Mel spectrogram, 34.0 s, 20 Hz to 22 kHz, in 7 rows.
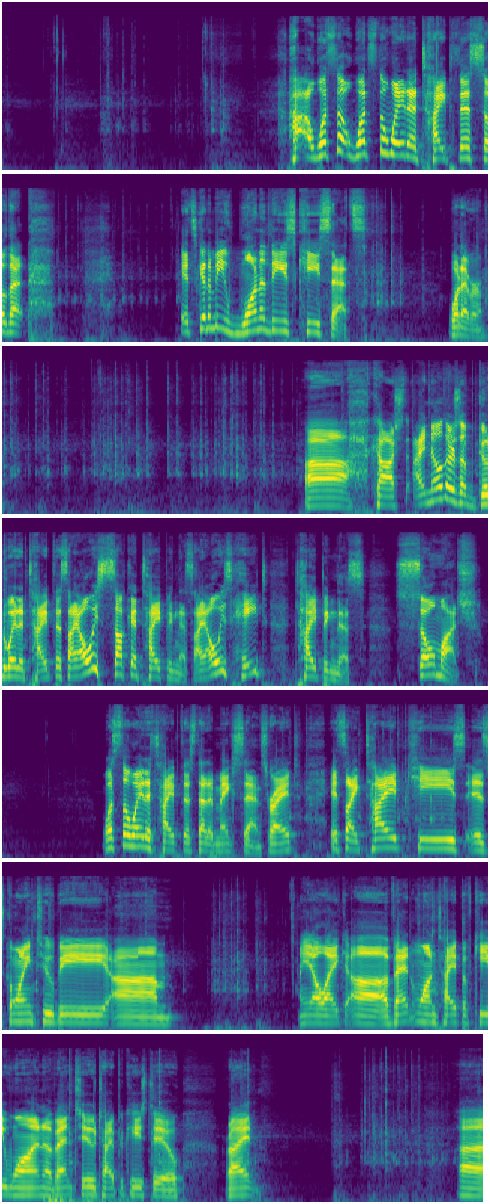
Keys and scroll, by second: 28.3-29.4 typing, 29.8 Tab, 29.9 Return, 30.7 Tab, 30.8 Return, 31.6 Tab, 32.5 Return, 32.5 Tab, 32.7-33.9 typing.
